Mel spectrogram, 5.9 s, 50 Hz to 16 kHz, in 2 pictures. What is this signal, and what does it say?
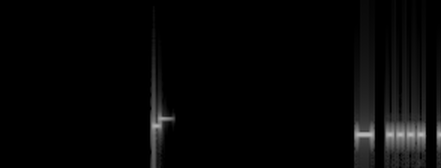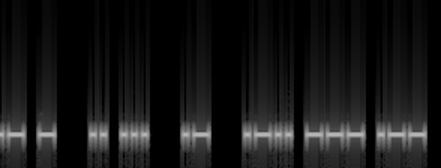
Morse code, heard as a keyed tone, about 36 wpm, 700 Hz. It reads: THAT IS A LOW
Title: Sentences from Top 1000 Words - Review Part 1 - 35wpm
